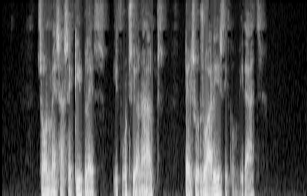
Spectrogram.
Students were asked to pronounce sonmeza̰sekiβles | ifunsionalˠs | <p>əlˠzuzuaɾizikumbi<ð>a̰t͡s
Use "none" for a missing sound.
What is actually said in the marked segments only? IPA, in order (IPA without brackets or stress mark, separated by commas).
p, ð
